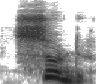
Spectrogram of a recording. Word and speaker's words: should: फिर SHOULD, उसी में सेम साउंड है, तो इसको लिखेंगे शुड, इसको लिखेंगे शुड। शुड यानी जैसे चाहिए, कोई काम करना चाहिए, जैसे यू शुड डू, तुम्हें करना चाहिए, इस प्रकार से, तो इसमें भी एल साइलेंट रहेगा।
